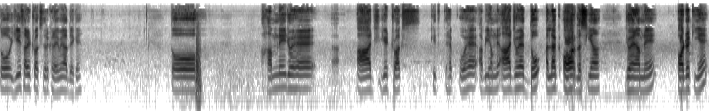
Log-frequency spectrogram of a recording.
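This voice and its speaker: A man's voice: a little high, level tone, slow, pauses often. A man in his thirties casually reviewing food at an outdoor food truck park, savoring each bite and mixing Hindi with English, filmed on a handheld phone. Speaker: food vlogger. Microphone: handheld phone camera. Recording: outdoor street noise. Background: outdoor traffic and street ambience.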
